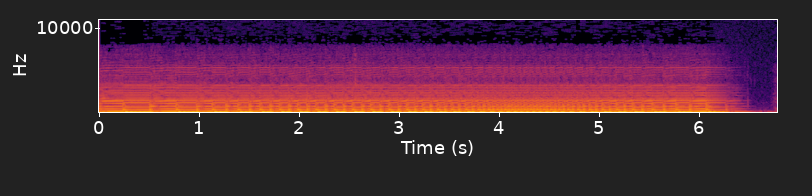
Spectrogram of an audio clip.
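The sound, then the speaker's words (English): Synthesizer tone modulated by a square wave, flipping rapidly between two pitches as a bright, buzzy trill. It is loud and steady, with no voices, then fades out at the end. “Here's what we call a square wave. It makes the tone sound like a trill.”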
